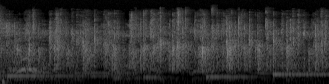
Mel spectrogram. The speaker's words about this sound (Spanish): Eso es generosidad. Dele un aplauso al Señor por ese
